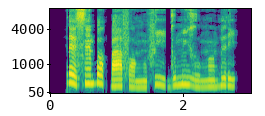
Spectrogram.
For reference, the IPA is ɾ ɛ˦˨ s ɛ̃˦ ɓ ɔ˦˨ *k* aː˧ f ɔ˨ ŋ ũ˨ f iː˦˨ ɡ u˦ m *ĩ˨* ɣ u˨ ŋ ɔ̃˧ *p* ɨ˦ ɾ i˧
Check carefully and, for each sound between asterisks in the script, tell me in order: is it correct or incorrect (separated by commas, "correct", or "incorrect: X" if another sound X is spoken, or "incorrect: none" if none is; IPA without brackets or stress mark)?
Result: incorrect: k͡p, incorrect: ĩ˦, incorrect: ɓ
